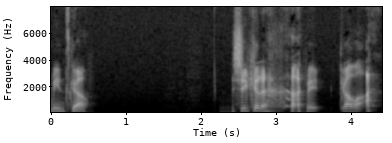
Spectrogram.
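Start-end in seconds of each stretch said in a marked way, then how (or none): none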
